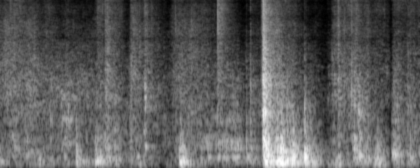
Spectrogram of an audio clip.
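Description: Large cardboard shipping box being opened by hand: flaps rustling and bending, with a loud thump about two and a half seconds in and another right at the end.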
